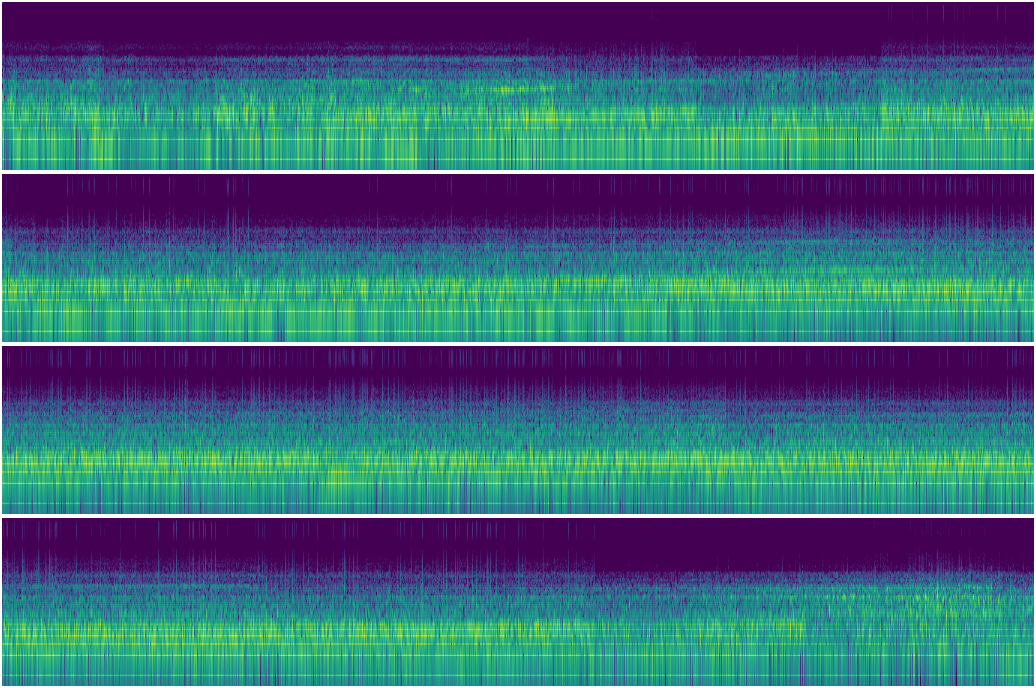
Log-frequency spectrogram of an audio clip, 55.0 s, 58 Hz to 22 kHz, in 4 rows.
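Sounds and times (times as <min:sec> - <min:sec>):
road noise: 0:00.0 - 0:55.0
vehicle engine hum: 0:00.0 - 0:55.0.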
